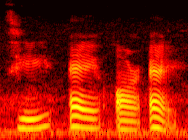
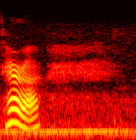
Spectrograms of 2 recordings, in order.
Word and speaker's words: Tara: Now if you look at phonetically, T-A-R-A. So if the A's match phonetics, and ta, ra. Okay? E doesn't come up. Why? Because it's not an E. So while you're pronouncing it like an E, I know that some people that spell it like I do pronounce it as an E. It's a completely different name. Terra.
